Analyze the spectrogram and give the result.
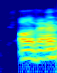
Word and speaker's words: Oliveira: I think Chandler, to fight Charles Oliveira, or have I said that right? – Oliveira.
